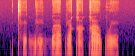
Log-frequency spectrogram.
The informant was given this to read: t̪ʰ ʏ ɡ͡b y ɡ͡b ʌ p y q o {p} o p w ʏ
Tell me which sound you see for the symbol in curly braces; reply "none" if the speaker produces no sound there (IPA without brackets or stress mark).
q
